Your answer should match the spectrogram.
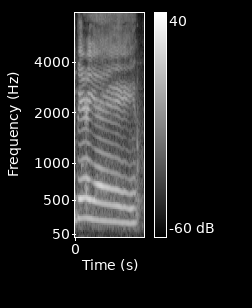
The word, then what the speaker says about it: Berrier: I am Tiffany Berrier. Rhymes with Perrier, those that have never known how to say my last name.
